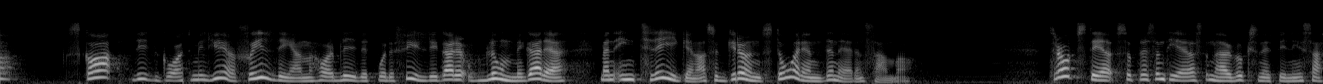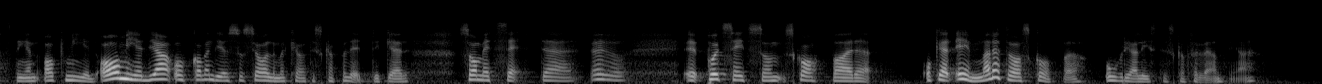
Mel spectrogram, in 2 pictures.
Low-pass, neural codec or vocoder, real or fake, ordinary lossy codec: 7.2 kHz; codec, 16 kHz, about 1 kbps, DyCAST, with the encoder's durations; fake; none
